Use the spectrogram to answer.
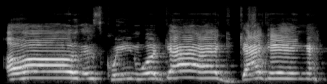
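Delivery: high, loud, drawn-out exclamation; camp gagging. Acted. Queen reacting to opera-length baseball gloves, camp gagging.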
